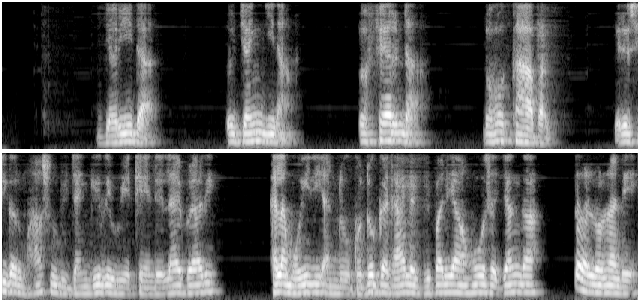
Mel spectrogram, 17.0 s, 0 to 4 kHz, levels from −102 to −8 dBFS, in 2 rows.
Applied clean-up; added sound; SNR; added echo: neural mask model DeepFilterNet 3.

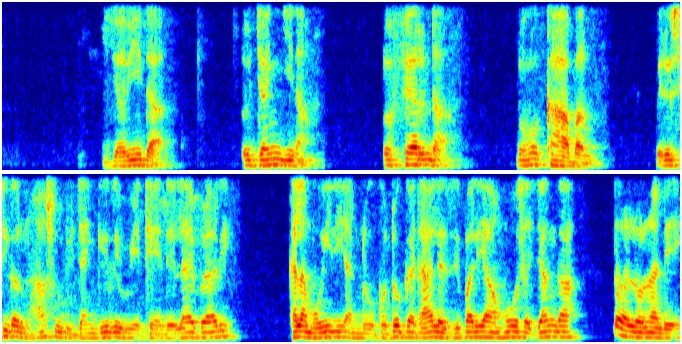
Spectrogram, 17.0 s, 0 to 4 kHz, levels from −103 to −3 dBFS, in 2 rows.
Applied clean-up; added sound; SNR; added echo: none; none; none; none.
